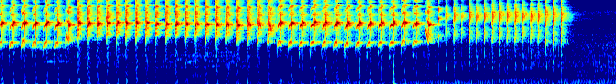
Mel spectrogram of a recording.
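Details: Lovebird 'ngekek' chatter played to provoke fighter lovebirds: a quick string of rasping, buzzy notes for nearly six seconds, rising to a higher, thinner stretch near the end before stopping abruptly.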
